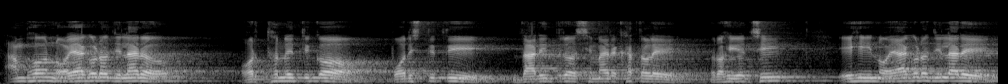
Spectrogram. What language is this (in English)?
Odia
